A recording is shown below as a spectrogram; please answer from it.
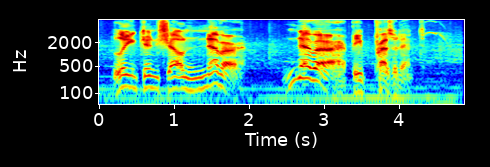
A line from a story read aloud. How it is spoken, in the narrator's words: hollers above the growing roar of approval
